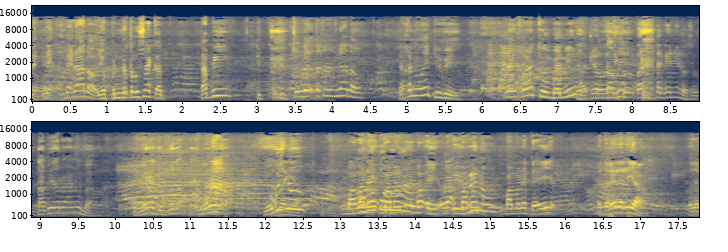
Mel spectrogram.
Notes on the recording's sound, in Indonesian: Mohon Maaf kalau audio-nya kresek - kresek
